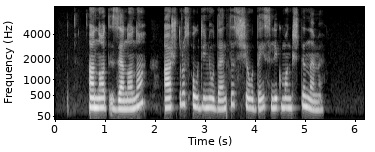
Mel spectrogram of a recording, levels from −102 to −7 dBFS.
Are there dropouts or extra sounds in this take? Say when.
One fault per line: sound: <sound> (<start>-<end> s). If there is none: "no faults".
sound: dropout (3.4-3.5 s)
